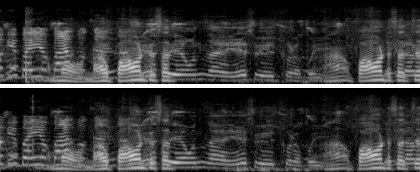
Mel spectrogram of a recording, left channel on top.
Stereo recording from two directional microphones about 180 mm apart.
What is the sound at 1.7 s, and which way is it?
Speech, 40° right (ahead or behind).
